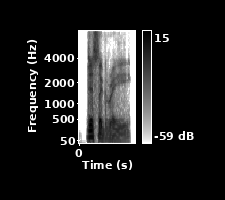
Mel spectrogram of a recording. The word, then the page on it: disagree: British English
